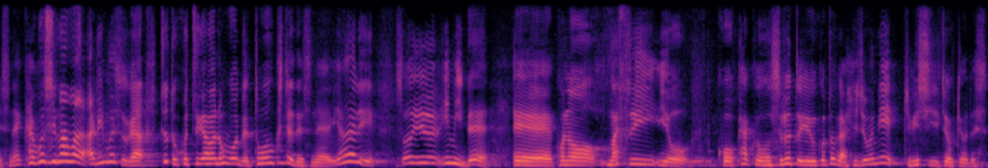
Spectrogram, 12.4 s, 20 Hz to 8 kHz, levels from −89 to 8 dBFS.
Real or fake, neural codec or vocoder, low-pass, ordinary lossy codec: fake; codec, 16 kHz, 2 kbps, X-Codec, HuBERT features, trained on balanced general audio; none; none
